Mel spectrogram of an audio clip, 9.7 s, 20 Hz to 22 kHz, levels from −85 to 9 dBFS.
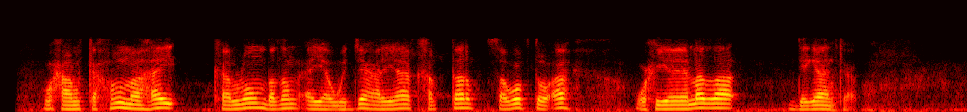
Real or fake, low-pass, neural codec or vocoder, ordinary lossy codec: fake; 5.4 kHz; codec, 24 kHz, 0.9 kbps, WavTokenizer, small release; Opus, 16 kbps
